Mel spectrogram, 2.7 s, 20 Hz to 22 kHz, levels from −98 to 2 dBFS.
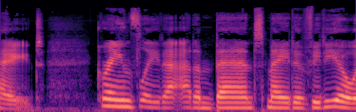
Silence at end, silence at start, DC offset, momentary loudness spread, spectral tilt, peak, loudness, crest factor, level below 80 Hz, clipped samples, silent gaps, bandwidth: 0 s; 0 s; under 0.1%; 9 LU; -4.5 dB/octave; -10 dBFS; -26 LUFS; 14 dB; -60 dBFS; under 0.1%; none; 16.5 kHz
